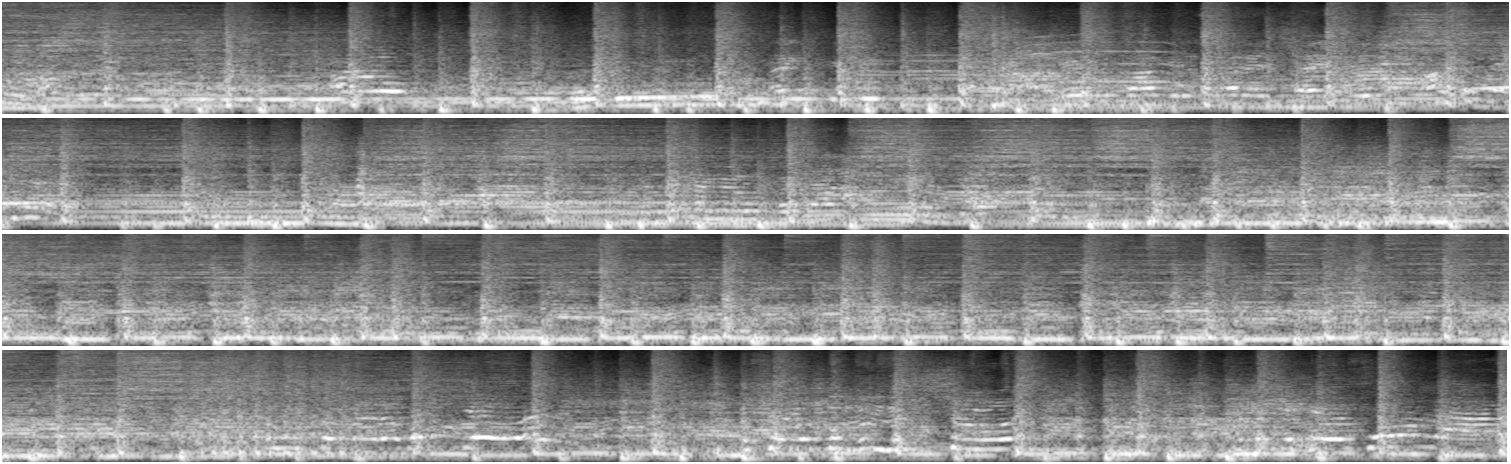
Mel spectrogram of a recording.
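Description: Garage punk band playing live at full volume: drum kit, electric guitar riffing over a repeating low line, with a vocalist singing into a microphone in the first few seconds and again near the end.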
